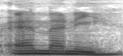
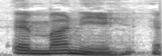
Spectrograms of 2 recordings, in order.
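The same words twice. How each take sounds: First: "Emani" opening on a clear "eh"; alternative pronunciation attempt. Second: "Emani" with an "uh" in the middle; first pronunciation attempt. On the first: Host corrects himself on guest's name, "Emani" as EM-eh-nee. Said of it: "my pronunciation is not certainly nowhere near perfect". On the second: Host introduces the guest, trying "Emani" as uh-MUH-nee. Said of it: "I'm not sure if I got that one". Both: Real, not acted.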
